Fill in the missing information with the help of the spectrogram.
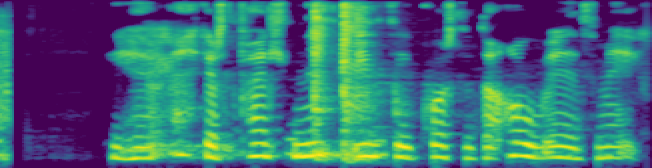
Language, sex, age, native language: Icelandic, female, 18-19, Icelandic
